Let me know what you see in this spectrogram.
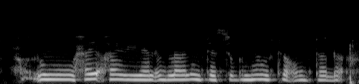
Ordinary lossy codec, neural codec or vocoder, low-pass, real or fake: none; codec, 16 kHz, 16 kbps, FunCodec, trained on LibriTTS, 50 frames a second; 7.2 kHz; fake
